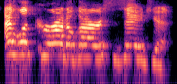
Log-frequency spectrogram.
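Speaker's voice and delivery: high-pitched puppet voice; May. Acted. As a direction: pipe up as a sassy puppet character. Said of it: "what did you say to me, May".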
